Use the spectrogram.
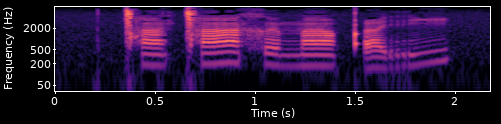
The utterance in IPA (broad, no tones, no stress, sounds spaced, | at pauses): ǀʰ ã ǀʰ ã x œ m ã qʼ e r i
